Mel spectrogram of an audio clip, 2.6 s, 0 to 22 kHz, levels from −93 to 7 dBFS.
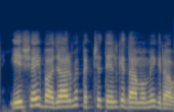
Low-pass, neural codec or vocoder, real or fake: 7.2 kHz; codec, 16 kHz, 4.8 kbps, FACodec; fake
